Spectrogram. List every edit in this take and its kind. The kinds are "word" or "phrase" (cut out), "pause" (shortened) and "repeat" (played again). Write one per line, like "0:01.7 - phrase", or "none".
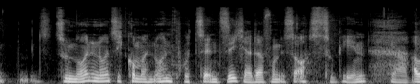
none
